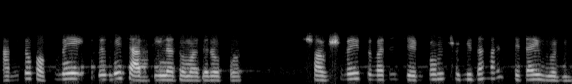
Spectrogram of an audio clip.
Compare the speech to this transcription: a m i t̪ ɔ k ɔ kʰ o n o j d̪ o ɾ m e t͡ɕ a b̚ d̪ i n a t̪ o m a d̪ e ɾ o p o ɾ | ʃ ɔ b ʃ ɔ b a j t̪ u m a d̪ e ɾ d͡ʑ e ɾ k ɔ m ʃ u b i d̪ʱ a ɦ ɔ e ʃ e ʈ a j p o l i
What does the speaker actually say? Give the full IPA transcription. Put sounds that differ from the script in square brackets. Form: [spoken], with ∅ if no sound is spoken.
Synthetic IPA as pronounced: a m i t̪ [o] k ɔ kʰ o n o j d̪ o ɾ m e t͡ɕ a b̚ d̪ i n a t̪ o m a d̪ e ɾ o p o ɾ | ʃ ɔ b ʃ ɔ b a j t̪ [o] m a d̪ e ɾ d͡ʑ e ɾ k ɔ m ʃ u b i d̪ʱ a ɦ ɔ e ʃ e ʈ a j [b] o l i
